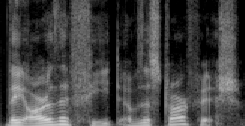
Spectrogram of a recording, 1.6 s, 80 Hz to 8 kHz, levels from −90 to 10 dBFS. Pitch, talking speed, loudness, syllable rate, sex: 160 Hz, 255 wpm, -17 LUFS, 5.9 syllables/s, male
